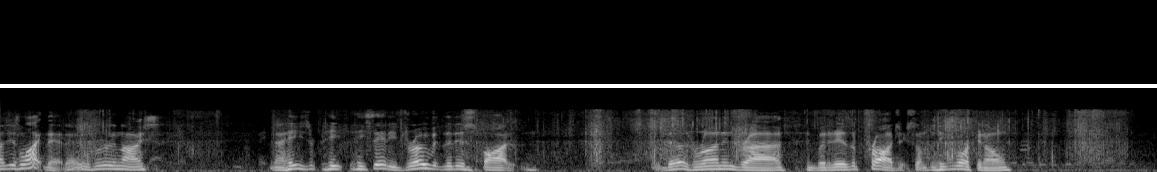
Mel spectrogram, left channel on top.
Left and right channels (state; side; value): silent; left; 62 dB below the other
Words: just like that. That is really nice. Now he said he drove it to this spot. It does run and drive, but it is a project, something he's working on.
